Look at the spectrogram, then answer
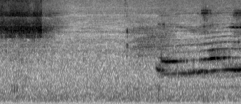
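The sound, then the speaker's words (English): A cat named Tiger, wanting out, lets out a long, drawn-out meow, rising and wavering toward the end, preceded by a brief burst of hissy noise and a moment of quiet. “Oh, and that's Tiger.”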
